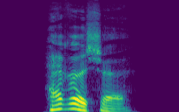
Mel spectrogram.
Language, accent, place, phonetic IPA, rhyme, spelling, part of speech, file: German, Germany, Berlin, [ˈhɛʁɪʃə], -ɛʁɪʃə, herrische, adjective, De-herrische.ogg
- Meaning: inflection of herrisch: 1. strong/mixed nominative/accusative feminine singular 2. strong nominative/accusative plural 3. weak nominative all-gender singular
